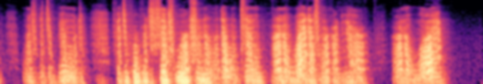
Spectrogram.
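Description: A person talking in short bursts, with words too unclear to make out. The talk stops about five and a half seconds in, leaving only a faint hiss.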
